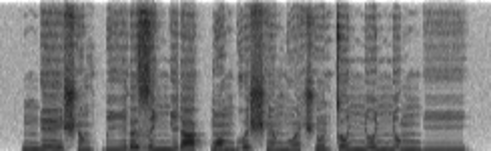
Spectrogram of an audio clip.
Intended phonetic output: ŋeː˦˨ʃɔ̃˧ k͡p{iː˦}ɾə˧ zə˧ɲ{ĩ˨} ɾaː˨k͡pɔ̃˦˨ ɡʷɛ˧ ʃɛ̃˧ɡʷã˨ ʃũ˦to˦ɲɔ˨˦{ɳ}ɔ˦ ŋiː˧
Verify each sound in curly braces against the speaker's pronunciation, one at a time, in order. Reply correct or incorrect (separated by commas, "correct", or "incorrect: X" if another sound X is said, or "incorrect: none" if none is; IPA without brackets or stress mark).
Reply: incorrect: iː˧, incorrect: i˨, incorrect: ɲ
